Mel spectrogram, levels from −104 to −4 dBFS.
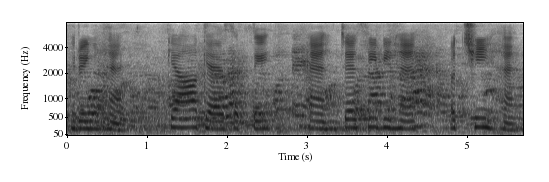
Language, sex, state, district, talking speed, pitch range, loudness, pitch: Hindi, female, Punjab, Fazilka, 115 wpm, 200-230 Hz, -16 LUFS, 210 Hz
